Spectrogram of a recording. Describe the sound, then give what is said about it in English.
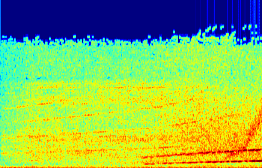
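A spaceship engine runs with a steady, dense roar, then a high whine starts climbing in pitch partway through as the sound swells louder, with no voices. “The engine's running fine”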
